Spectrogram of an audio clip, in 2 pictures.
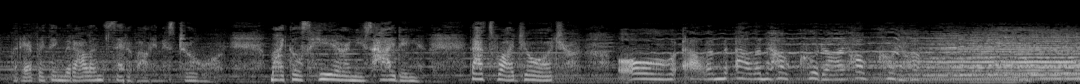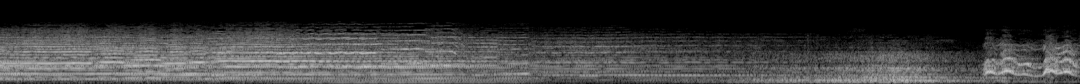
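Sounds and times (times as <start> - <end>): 
sustained tonal music: 0.0 - 21.0
speech: 0.2 - 10.3
dog barking and yipping: 20.6 - 21.5.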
